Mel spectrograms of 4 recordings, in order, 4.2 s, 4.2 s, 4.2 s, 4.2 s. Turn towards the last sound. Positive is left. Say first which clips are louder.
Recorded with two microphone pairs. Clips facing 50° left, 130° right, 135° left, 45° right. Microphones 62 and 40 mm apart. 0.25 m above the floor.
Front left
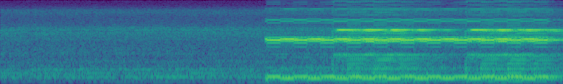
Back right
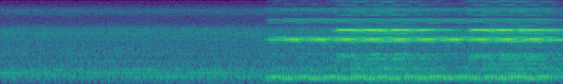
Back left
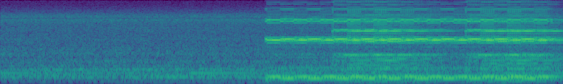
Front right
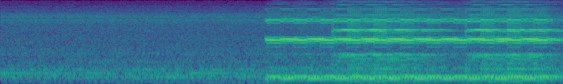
# front left 5 dB, front right 2 dB
turn(degrees=35)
